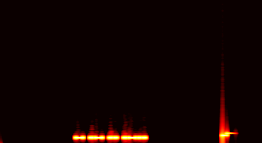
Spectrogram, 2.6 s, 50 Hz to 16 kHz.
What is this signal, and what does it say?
Morse code, heard as a keyed tone, about 50 wpm, 700 Hz. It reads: TAIL
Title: Sentences from Top 1000 Words - Review Part 3 - New Word Drill - 50wpm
